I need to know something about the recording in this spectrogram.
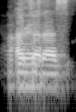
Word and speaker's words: Alcaraz: How do you pronounce that last name? Someone help me. Alcaraz? Alcaraz, yes.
